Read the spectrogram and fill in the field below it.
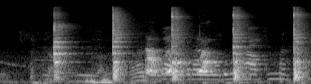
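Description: Five sharp hammer blows drive nails into a house ceiling at a steady pace about half a second apart, fairly close, with people talking underneath.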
